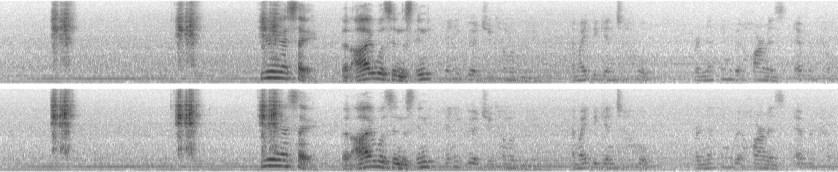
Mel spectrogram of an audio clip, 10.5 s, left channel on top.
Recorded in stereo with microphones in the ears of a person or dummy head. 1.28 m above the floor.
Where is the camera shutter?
30° right (ahead or behind), 1.5 m.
